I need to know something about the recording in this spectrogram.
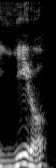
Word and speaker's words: gyro: In Greek, we say gyro, but that's the correct pronunciation.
